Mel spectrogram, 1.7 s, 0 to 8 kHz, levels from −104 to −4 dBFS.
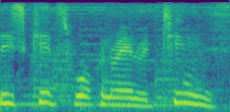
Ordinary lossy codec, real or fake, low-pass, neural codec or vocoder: MP3, 64 kbps; real; 7.2 kHz; none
